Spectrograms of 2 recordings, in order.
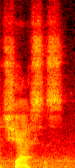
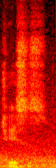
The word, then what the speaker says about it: chassis: broke off uh broke the display from the chassis. Cases chases casses. I know I know how to pronounce this word.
